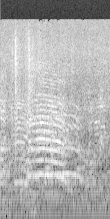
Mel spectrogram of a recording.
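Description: A person's voice calling out in long, drawn-out tones on a live concert recording, in a break with no music playing.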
